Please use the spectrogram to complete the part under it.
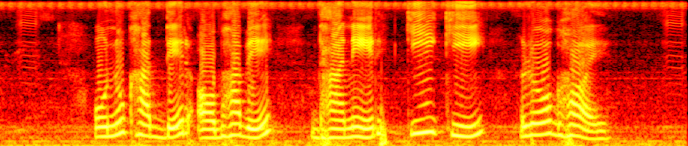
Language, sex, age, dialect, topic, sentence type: Bengali, female, 18-24, Standard Colloquial, agriculture, question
